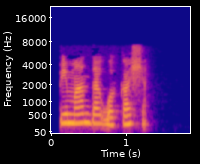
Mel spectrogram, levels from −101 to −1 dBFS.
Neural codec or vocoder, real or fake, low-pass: none; real; 7.2 kHz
